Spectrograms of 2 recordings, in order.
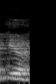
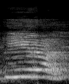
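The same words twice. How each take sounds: First: The first vowel is kept short. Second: The first vowel is drawn out long. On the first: The speaker calls it right. "तो इसको हम पढ़ेंगे किरण।" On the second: The speaker calls it wrong. "तो किरण में बड़ी ई की मात्रा हो जाएगी, थोड़ा थोड़ा सा उच्चारण जो है वो दीर्घ हो जाएगा।"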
